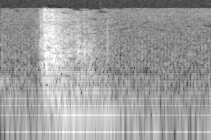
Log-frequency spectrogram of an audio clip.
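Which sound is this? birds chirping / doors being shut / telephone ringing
doors being shut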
